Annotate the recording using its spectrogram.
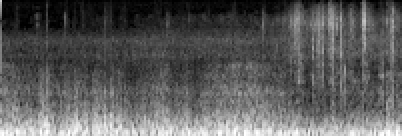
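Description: Wind buffeting the microphone in a steady low rumble, with a few light splashes of water near the end.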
